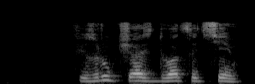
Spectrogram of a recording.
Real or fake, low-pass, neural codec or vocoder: real; 7.2 kHz; none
